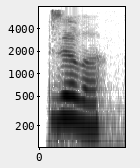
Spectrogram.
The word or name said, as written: zila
